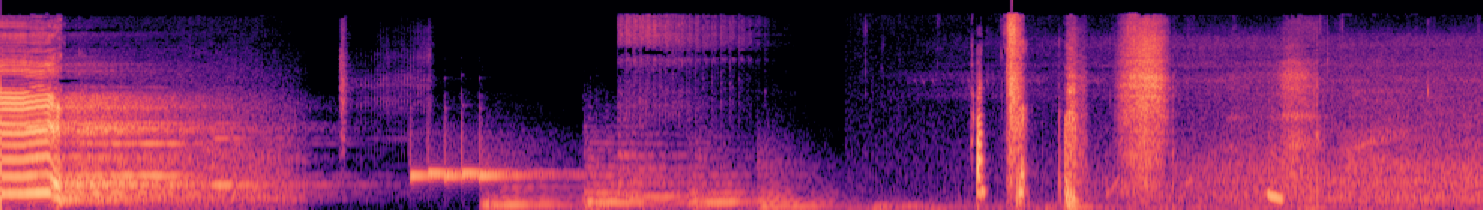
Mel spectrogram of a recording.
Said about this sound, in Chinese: 展昭蹲在一个池子边，伸手测水温，突然仰脸一个喷嚏，他直揉鼻子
